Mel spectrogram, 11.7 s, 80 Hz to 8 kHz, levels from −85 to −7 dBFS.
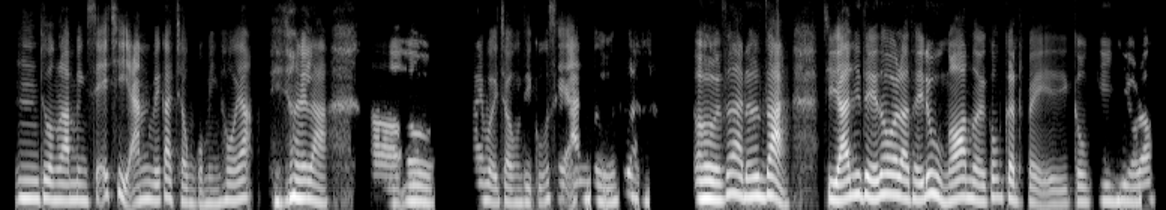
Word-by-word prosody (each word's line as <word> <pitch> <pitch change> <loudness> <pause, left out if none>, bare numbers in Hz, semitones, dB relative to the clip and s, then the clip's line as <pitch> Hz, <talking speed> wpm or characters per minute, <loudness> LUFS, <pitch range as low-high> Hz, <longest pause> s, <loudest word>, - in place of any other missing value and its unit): Ừm, 200 0 +1
thường 195 -2 -1
là 180 -1 0
mình 180 -1 -3
sẽ 230 - -7
chỉ 235 -3 -4
ăn 185 +3 -2
với 175 -1 -3
cả 210 +2 -3
chồng 160 -4 -8
của 140 - -10
mình 145 +1 -7
thôi 180 +2 -3
á. 210 - -3 0.2
Thế 165 -1 -4
cho 220 - +7
nên 200 -1 +6
là 160 -5 -3 0.4
ờ, 160 - -11 0.3
ờ, 165 - +2 0.6
hai 180 0 -12
vợ 175 -4 -4
chồng 155 -1 -6
thì 155 - -6
cũng 155 +4 -10
sẽ 190 -1 -12
ăn 180 +1 -4
ứ 165 -2 -5
mà - - -4 0.6
ờ, 195 -1 +6
rất 240 - 0
là 240 -3 +3
đơn 215 0 +5
giản, 215 - +5 0.3
chỉ 190 - +2
ăn 190 +4 +6
như 235 - +4
thế 215 -4 +5
thôi 240 0 +5
là 205 -3 +3
thấy 190 -1 +1
đủ 235 +1 +5
ngon 195 +5 +2
rồi, 175 -3 0
không 210 +4 -4
cần 195 -3 -1
phải 140 -1 -8
cầu 160 -1 -6
kỳ 175 -1 -5
nhiều 165 -1 -3
đâu. 180 +2 -3
185 Hz, 260 wpm, -21 LUFS, 165-205 Hz, 0.6 s, cho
